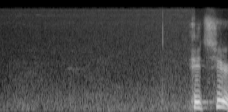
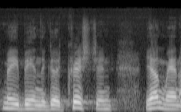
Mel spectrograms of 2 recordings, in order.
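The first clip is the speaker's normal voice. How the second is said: ordinary delivery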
